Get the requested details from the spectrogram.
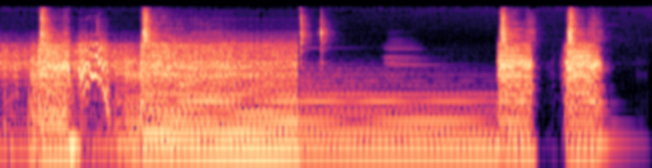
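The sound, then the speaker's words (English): Distorted electric guitar chords, played through a tweed-style amp with the drive turned up, ring out with a long, washy reverb tail, followed by two short, loud strums near the end. No one speaks. “Yeah, if I can't get less reverb than that, that's a lot. That's a lot, especially for like such an effecty reverb, you know?”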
